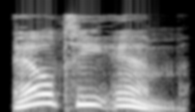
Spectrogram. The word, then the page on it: ltm: British English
